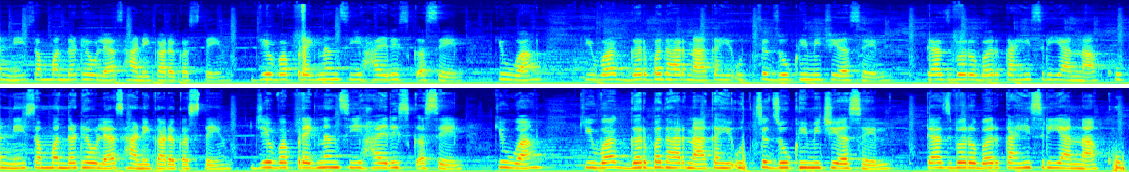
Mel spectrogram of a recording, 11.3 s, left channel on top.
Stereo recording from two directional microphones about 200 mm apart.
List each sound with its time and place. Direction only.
0.3 s a woman's voice: 45° right (ahead or behind)
5.8 s speech: 50° right (ahead or behind)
